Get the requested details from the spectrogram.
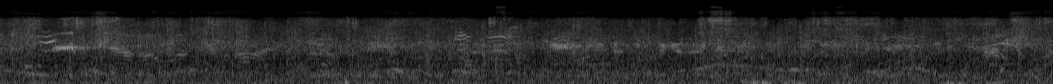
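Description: Boots crunch and shuffle on gravel as a group marches past.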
